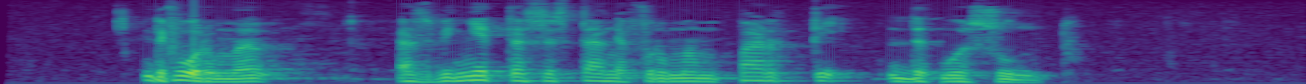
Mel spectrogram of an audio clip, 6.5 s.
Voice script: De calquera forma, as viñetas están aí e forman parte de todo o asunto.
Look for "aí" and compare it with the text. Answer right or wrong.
wrong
